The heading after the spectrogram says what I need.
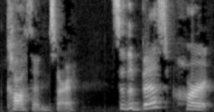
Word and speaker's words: Cawthon: I keep wanting to say Cawthorn, which is like reverse Rhode Island way of pronouncing his name. It's Cawthon. Cawthon, sorry.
